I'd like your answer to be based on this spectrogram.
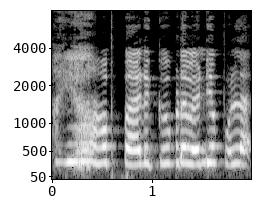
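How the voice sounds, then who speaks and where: A woman's voice: high-pitched, level tone, a little fast, close to an everyday voice. A woman playing a tearful loving father with a Tirunelveli accent. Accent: Tirunelveli Tamil. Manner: tender, tearful.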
